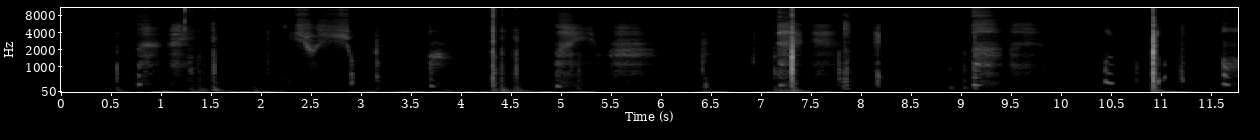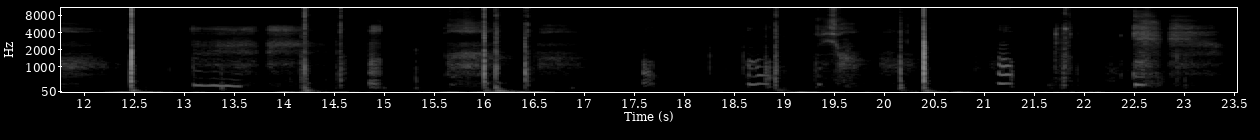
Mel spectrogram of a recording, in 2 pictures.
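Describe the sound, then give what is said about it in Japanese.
A knife chops food on a kitchen board in many sharp, irregular strikes, some louder and some softer, with short pauses between runs of cutting. “よし、どんどん刻むぞ。”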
